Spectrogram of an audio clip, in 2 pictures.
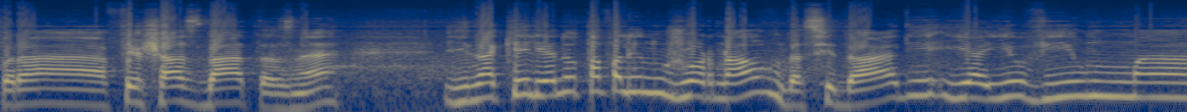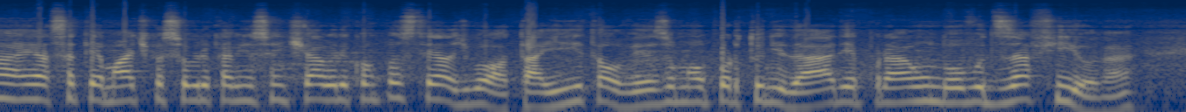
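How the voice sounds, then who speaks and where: A man speaks in a high voice with lively intonation. Noticeable background noise runs underneath. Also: fairly quick pace. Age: 60s. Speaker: motivational speaker and pilgrim. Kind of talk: interview. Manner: hesitant, with frequent fillers.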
